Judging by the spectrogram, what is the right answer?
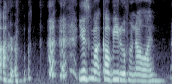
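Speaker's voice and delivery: real laughter at a joke name; laughing. Real, not acted. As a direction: giggle it out.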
